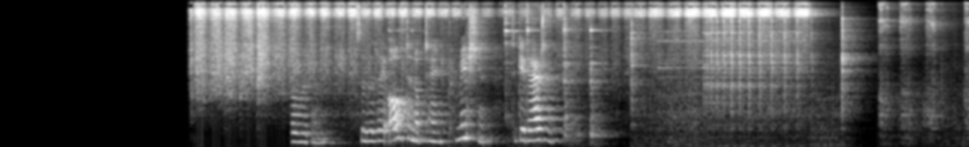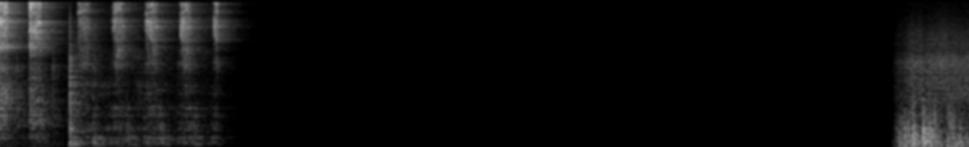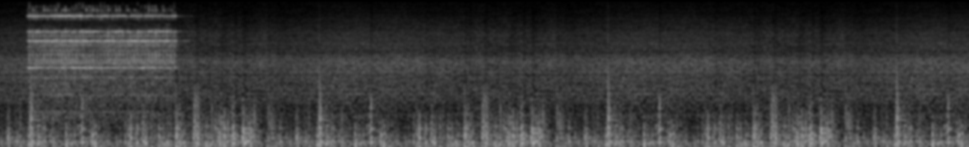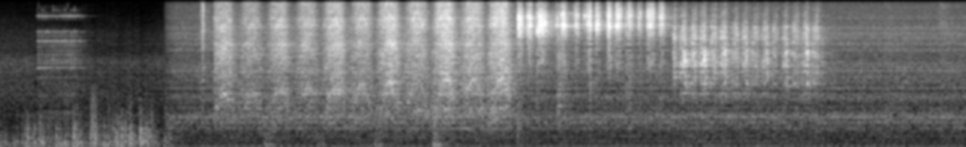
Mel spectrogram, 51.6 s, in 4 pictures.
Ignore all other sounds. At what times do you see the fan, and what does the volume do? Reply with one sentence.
The fan can be heard from 24.9 to 51.6 s, getting quieter.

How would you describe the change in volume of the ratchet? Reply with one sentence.
The loudness of the ratchet goes down.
